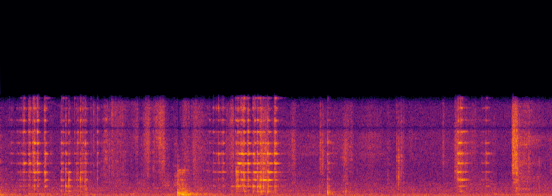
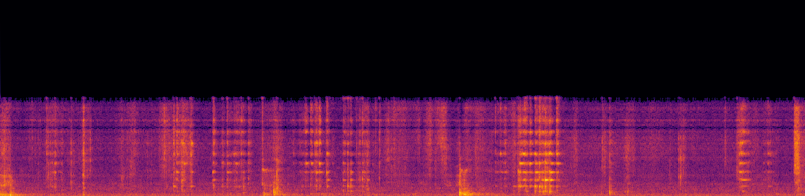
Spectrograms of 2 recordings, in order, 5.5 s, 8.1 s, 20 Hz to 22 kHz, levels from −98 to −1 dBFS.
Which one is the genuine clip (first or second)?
first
